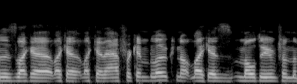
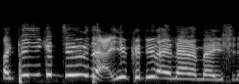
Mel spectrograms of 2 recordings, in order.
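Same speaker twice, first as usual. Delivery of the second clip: giddy excitement; 9 semitones higher, 3 dB louder than usual. Real, not acted. Giddy laughing aside.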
